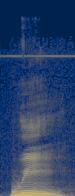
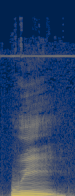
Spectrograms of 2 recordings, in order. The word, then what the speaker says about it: 위: 선생님 pronounces it We 위 위 this letter is pronounced AS we Now Let's take a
